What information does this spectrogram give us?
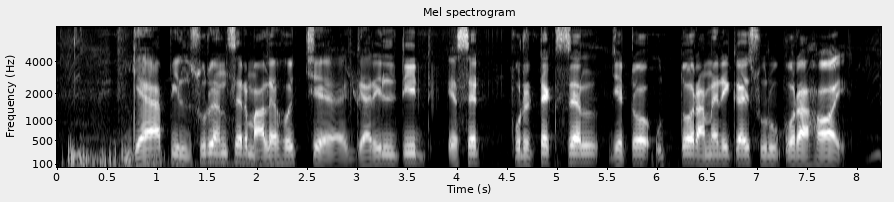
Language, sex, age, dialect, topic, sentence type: Bengali, female, 36-40, Jharkhandi, banking, statement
